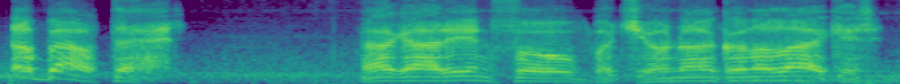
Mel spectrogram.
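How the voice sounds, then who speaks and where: Slow, wry rogue informant. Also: male voice, medium pitch, expressive, pushed and bright, a little hiss or hum. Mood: wry, ominous. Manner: slangy, dramatic, drawn-out delivery. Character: wry, shady rogue informant, adult man. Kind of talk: scripted video game dialogue.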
